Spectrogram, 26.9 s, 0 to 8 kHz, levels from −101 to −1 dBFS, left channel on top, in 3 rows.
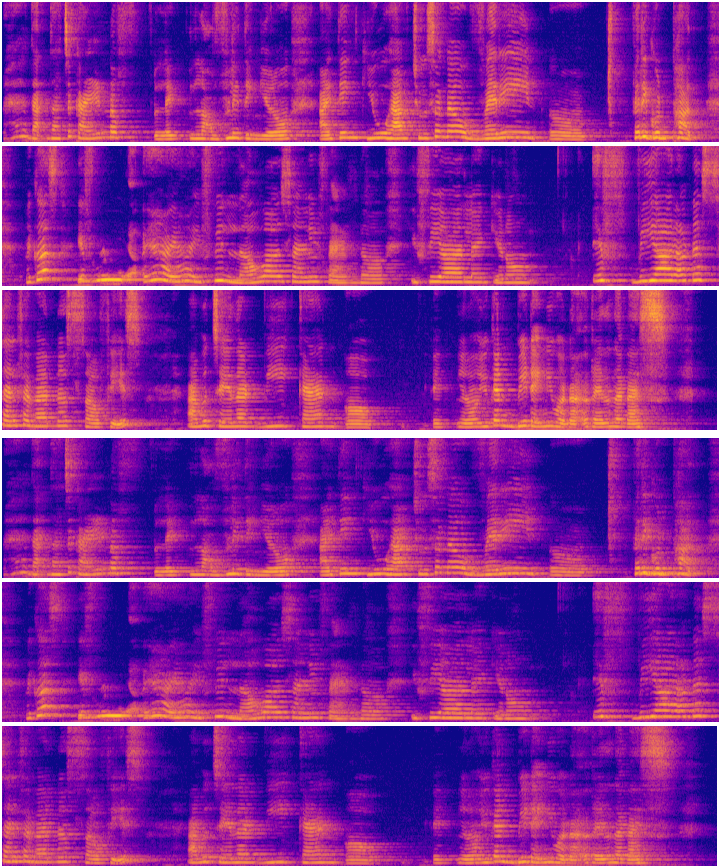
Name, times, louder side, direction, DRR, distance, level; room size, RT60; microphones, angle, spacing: voice 1, 0.0-1.5 1.9-7.3 7.6-9.6 9.9-15.6 16.3-19.6 20.2-22.6 23.3-26.6, left 4 dB, 85° left, 4 dB, 0.6 m, -26 dB
9.6 x 6.0 x 6.3 m, 1.1 s
head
